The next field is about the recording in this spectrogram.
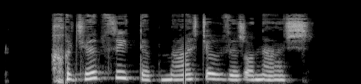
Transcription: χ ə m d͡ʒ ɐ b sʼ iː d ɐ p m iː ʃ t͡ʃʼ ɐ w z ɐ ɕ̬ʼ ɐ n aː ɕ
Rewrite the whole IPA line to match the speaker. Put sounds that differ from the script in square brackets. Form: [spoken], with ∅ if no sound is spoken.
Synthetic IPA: χ ə [∅] d͡ʒ ɐ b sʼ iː d ɐ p m [aː] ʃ t͡ʃʼ ɐ w z ɐ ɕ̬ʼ ɐ n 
